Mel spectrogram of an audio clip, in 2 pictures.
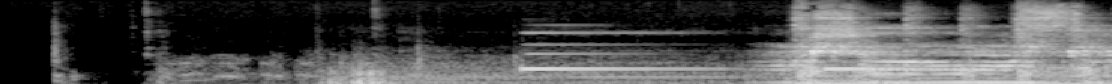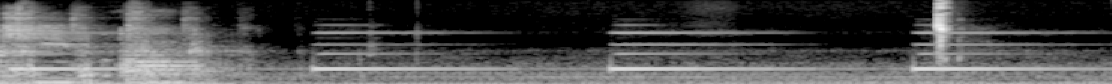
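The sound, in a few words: Ford RS car being started, with warning alerts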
